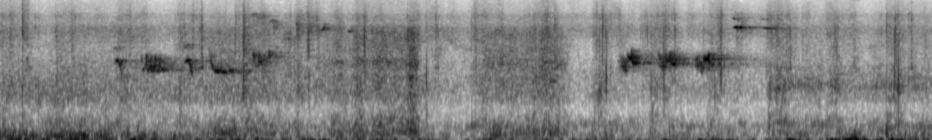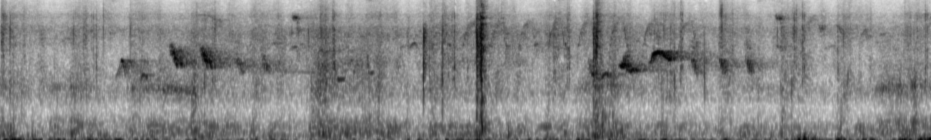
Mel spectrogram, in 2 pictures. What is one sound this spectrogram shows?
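Footsteps tap steadily on a paved path outdoors.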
